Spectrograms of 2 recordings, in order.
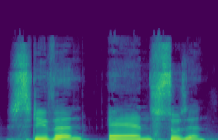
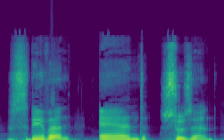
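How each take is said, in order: First: 'And' is as strong as the two names. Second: 'And' is as strong as the two names.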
